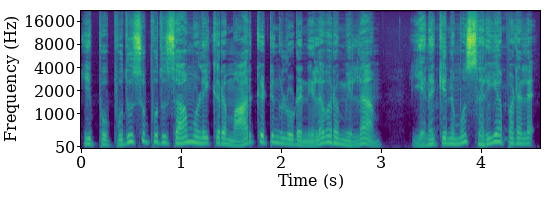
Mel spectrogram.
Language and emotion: Tamil, fearful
